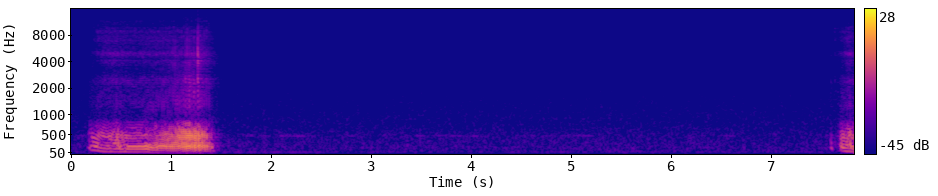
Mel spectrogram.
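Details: Female dog sleeping and snoring very loudly: one loud, rattling snore on an in-breath, then a long quiet pause before the next begins.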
